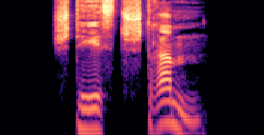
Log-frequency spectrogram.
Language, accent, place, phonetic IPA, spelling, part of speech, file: German, Germany, Berlin, [ˌʃteːst ˈʃtʁam], stehst stramm, verb, De-stehst stramm.ogg
- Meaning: second-person singular present of strammstehen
